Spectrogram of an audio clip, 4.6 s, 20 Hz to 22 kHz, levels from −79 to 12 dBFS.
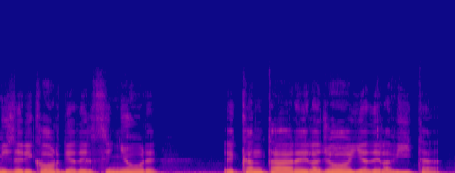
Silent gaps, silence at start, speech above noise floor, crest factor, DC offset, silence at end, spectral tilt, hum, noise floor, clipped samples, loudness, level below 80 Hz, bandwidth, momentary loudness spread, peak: none; 0 s; 22 dB; 14 dB; under 0.1%; 0.1 s; -8 dB/octave; none; -48 dBFS; under 0.1%; -27 LUFS; -40 dBFS; 11 kHz; 7 LU; -12 dBFS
